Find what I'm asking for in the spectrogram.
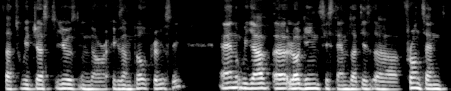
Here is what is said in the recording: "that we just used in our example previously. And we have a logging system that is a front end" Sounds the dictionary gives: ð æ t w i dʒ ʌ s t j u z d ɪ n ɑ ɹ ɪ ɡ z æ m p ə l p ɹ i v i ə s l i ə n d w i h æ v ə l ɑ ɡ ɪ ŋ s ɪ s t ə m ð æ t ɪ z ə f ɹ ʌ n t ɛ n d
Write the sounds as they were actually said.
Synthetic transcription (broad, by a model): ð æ t w i dʒ ʌ s t j u z d ɪ n ɑ ɹ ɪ ɡ z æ m p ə l p ɹ i v i ə s l i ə n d w i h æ v ə l ɑ ɡ ɪ ŋ s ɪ s t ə m ð æ t ɪ z ə f ɹ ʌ n t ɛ n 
